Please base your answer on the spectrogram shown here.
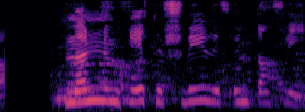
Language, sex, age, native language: Icelandic, male, 10, Icelandic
